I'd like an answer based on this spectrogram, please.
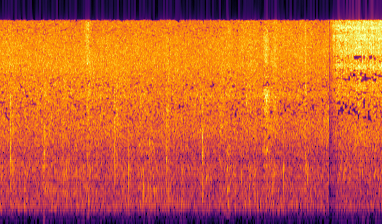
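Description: A steady hiss of water spraying from a hose used to clean the pool, getting louder and brighter about six and a half seconds in, with light footsteps on stone steps a little more than once a second.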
